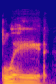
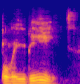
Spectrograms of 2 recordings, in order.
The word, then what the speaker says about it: Bladee: What was his awareness level on Bladee? It was really just like, I was like, oh wait, do you know the pronunciation is not Bladee with the double E's?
